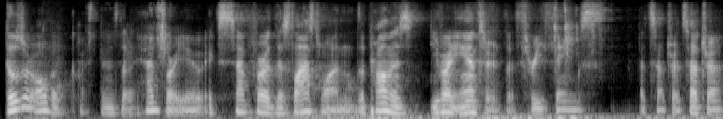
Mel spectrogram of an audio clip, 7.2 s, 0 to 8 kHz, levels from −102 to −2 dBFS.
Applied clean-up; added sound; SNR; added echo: neural mask model DeepFilterNet 3.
